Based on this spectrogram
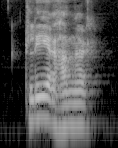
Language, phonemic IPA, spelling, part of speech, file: Dutch, /ˈklerhɑŋər/, kleerhanger, noun, Nl-kleerhanger.ogg
- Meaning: a coat hanger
